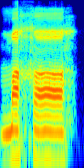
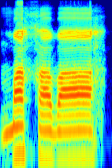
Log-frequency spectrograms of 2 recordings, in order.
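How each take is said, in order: First: No w sound follows the kh. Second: A w sound follows the kh. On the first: The speaker calls it right. "पढ़ाएगा" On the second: The speaker calls it wrong. "लिखा है"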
